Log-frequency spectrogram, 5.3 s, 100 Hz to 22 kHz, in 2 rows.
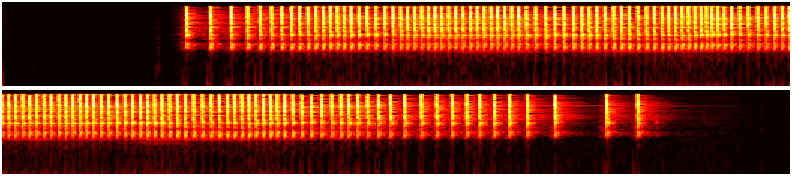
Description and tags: Angel Fly Fish Reel Slow Wind 2
Hardy Angel fly fishing reel winding in slowly
pulling, turning, clicking, reel, fly, winding, retrieve, fishing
